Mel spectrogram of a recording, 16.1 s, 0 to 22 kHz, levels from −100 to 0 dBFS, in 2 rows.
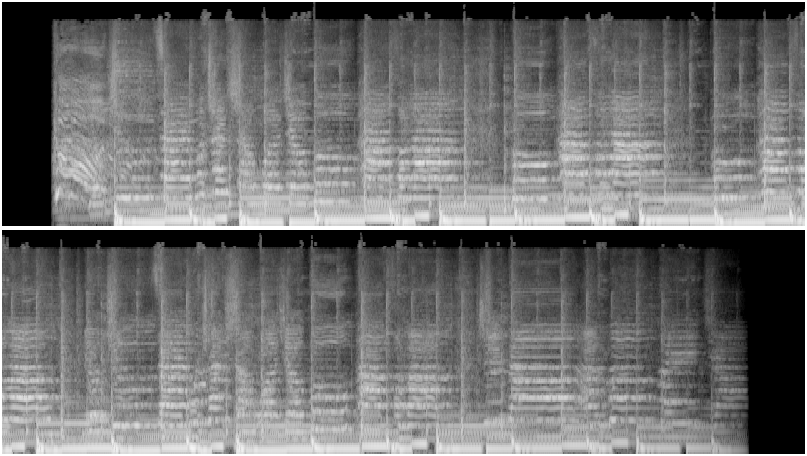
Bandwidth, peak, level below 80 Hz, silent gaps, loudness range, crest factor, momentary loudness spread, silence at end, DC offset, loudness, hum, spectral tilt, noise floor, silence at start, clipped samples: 17 kHz; -2 dBFS; -16 dBFS; none; 5 LU; 12 dB; 8 LU; 0.75 s; under 0.1%; -16 LUFS; none; -6 dB/octave; -34 dBFS; 0.5 s; under 0.1%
